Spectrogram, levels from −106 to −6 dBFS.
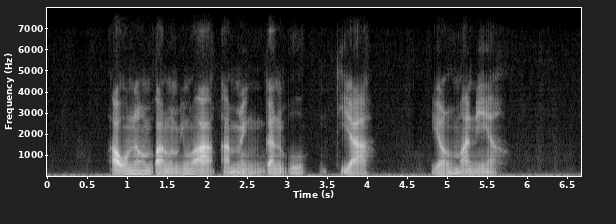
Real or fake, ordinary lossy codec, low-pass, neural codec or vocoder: fake; Opus, 24 kbps; 7.2 kHz; autoencoder, 22.05 kHz, a latent of 192 numbers a frame, VITS, trained on many speakers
